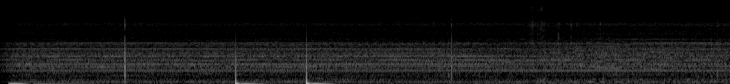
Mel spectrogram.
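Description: Steady electrical hum with several fixed tones, broken by a handful of sharp clicks. The two loudest clicks come a little under a second apart, near the middle.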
